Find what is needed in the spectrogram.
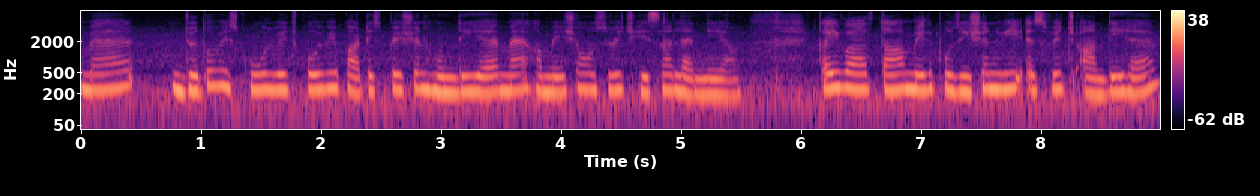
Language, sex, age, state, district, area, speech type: Punjabi, female, 18-30, Punjab, Fazilka, rural, spontaneous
